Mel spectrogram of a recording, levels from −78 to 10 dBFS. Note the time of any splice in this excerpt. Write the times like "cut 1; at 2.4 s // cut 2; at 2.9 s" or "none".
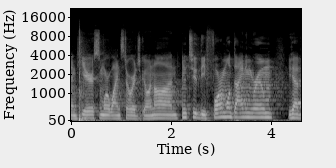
none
